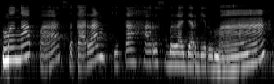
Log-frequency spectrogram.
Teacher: Di akhir kata, kita beri tanda tanya ketika diucapkan sedikit mengalun di akhir kata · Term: Kalimat tanya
